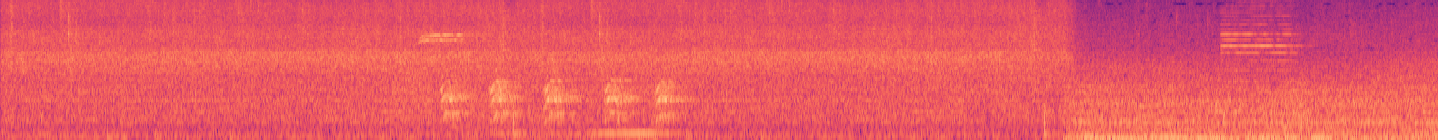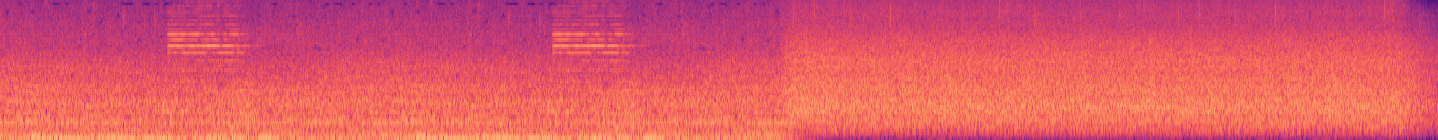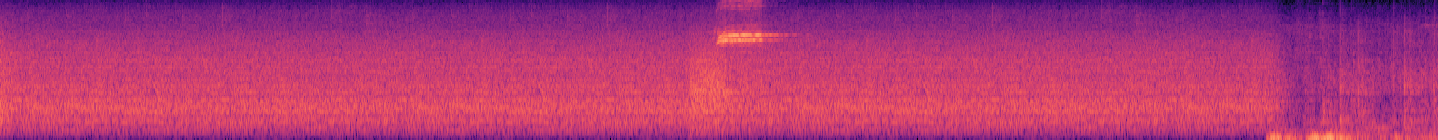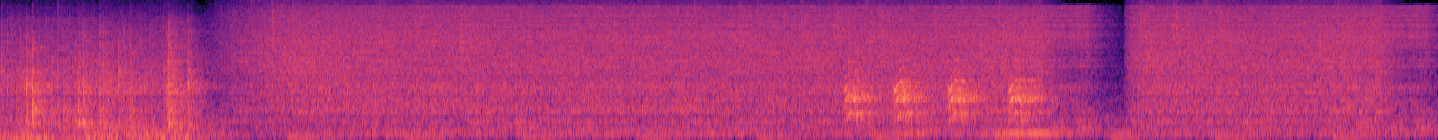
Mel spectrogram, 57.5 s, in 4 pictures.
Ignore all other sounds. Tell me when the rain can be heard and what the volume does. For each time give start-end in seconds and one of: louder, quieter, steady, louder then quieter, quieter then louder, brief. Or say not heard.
0.0-57.4 quieter.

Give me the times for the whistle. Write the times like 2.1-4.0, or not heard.
3.9-4.7, 35.6-36.4.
